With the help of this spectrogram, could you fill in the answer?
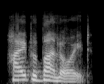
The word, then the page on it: Hyperboloid: Indian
